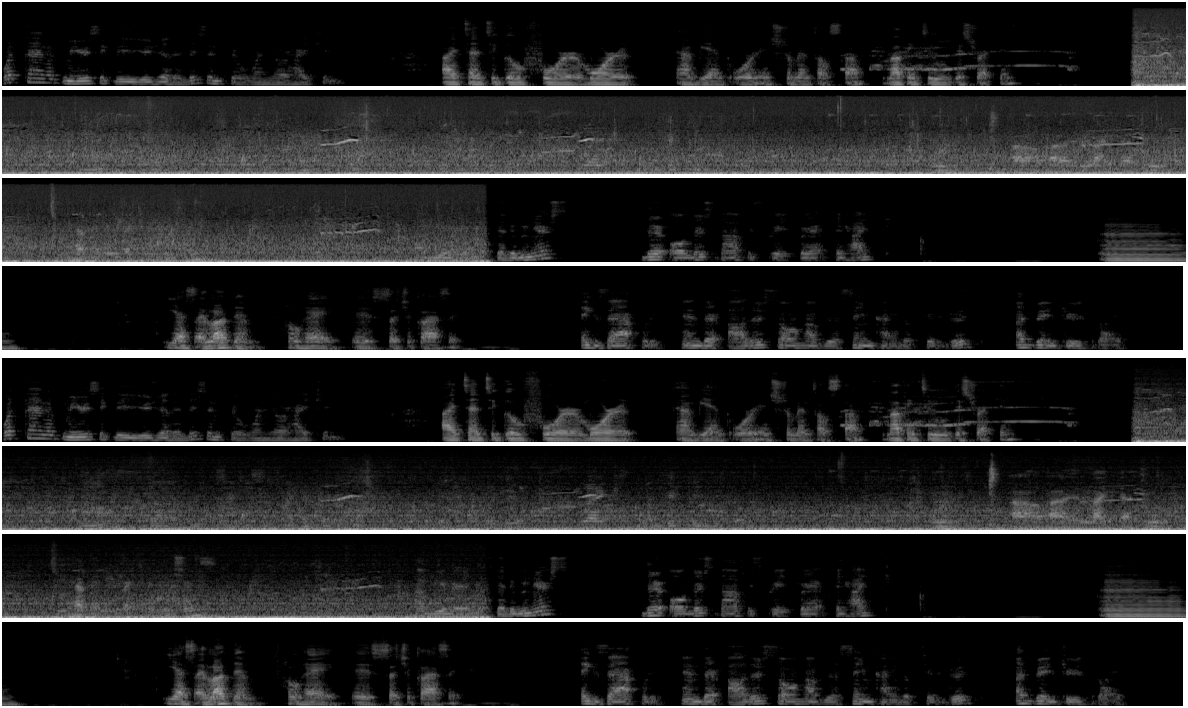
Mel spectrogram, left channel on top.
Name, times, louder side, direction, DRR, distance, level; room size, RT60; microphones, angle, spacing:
voice 1, 0.0-3.4 12.6-17.1 17.6-19.3 27.8-29.3 30.1-32.4 41.3-45.2 45.6-46.7, equal, 15° right, 0.4 m, -44 dB
voice 2, 4.0-6.3 6.7-10.8 20.7-20.8 21.1-23.5 24.2-25.8 34.6-35.6 37.1-40.1, equal, 55° right, 0.8 m, -39 dB
sound 1, 11.3-28.5, left 1 dB, 55° left, 0.4 m, -30 dB
2.5 x 2.2 x 2.5 m
head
